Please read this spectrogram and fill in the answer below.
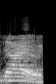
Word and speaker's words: diary: 一个是 dairy，一个是 diary，发音都有很大的差别。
